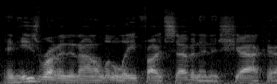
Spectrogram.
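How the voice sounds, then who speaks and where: A man's voice: low voice, fairly even intonation, quick pace. A man chatting casually over amateur radio as a livestream host, in a folksy, rambling way. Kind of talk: casual ham radio chat. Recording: noisy amateur radio channel, background hiss.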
